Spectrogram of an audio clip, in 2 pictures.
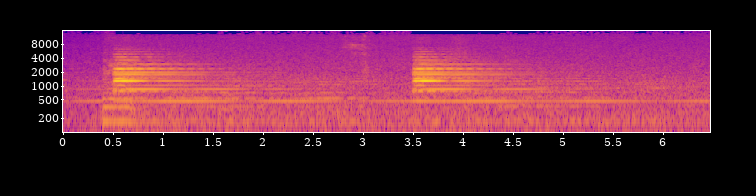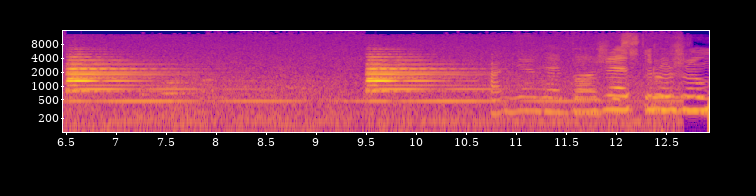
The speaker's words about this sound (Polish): Zaś na pamiątkę posłannictwa i zwiastowania Archanioła Gabriela pozostała modlitwa, którą nazywamy Anioł Pański, oraz zwyczaj, że w każdym kościele 3 razy dziennie biją w dzwony, rano, w południe i wieczorem. Posłuchajcie tylko.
